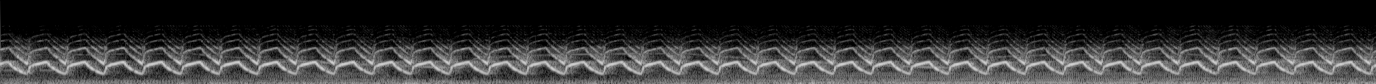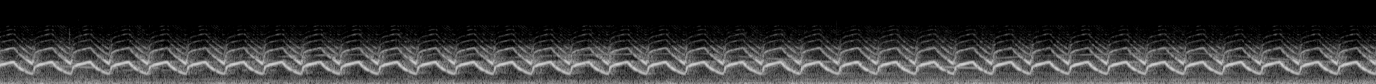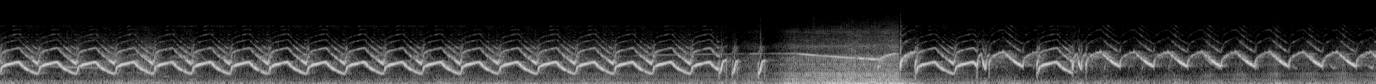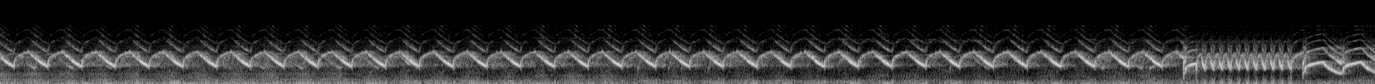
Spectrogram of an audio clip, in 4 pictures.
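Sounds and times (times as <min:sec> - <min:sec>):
electronic siren yelping: 0:00.0 - 0:55.0.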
